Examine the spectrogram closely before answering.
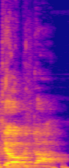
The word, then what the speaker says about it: Gal Gadot: It's because everybody thought it was Gadot at first, and I got it from Colliders. But it's actually Gal Gadot. So, Gal Gadot. So it's said how how it's spelled.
